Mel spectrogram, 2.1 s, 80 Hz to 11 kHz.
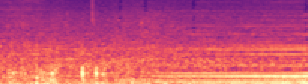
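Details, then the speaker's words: Land Rover Discovery 2 TD5 with a newly installed in-tank fuel pump and filter, ignition in position two, battery at about 12.5 volts, heard from the rear. A steady, even electric hum with no whine or surging, much better than the old pump; normal fuel pump hum. "doing its thing humming away sounds a thousand times better than what my old one is"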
